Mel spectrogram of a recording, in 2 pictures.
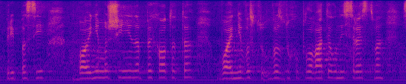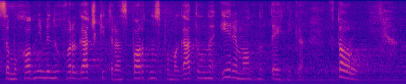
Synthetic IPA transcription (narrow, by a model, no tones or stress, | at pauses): pɾipəsi | bɔjnimɐʃininɐpɛxɔt̪ət̪ə | voɛnːivəzd̪ʊxoplˠɐvat̪ɛlˠnisɾɛt̪st̪və | sɐmoxɔd̪nimɛnoxvəɾɡat͡ʃkit̪ɾɐnspɔɾt̪nəspomɐɡat̪ɛlˠnəʔiɾɛmɔnt̪nət̪ɛxnikə̰ | ft̪ɔɾo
